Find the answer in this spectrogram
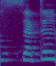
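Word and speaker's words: subtle: बी टी एल आई सेटल नहीं पढ़ेंगे इसको सेटल पढ़ते हैं क्या पढ़ते हैं सेटल क्योंकि यहां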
